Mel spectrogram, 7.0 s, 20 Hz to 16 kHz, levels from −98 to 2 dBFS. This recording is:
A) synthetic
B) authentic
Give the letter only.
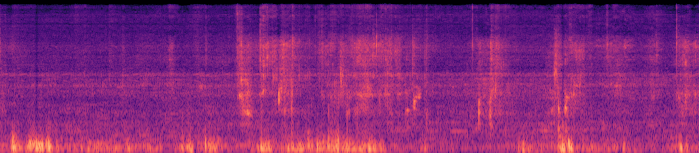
A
